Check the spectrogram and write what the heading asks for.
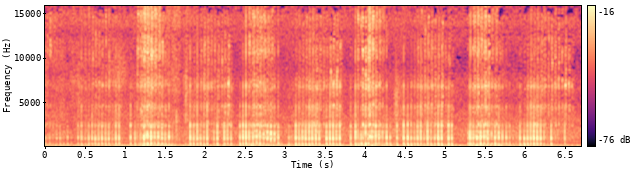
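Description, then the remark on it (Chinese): A pet house cat purrs steadily and continuously, a low rumbling drone with a soft rhythmic pulse of in and out breaths, fairly quiet and alone with no talking. “因为它时不时的会奉献出它的呼噜噜的声音，让我们大家来听一下。”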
